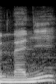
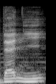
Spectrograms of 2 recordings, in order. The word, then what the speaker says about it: Nani: celui avec Broly où le Nani de Vegeta avait été prononcé Dani qui signifie TIC en japonais ce passage qui est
